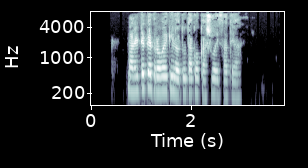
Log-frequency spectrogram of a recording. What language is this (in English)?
Basque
